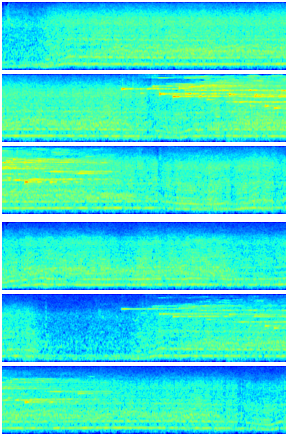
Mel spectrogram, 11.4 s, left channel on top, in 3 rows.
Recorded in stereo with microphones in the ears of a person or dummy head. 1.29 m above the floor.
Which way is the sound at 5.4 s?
15° left (ahead or behind).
